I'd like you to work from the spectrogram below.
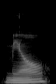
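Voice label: "miao", pinyin voice, Mandarin Chinese, second tone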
